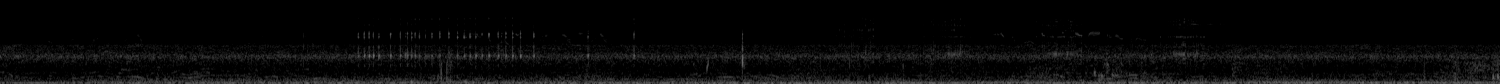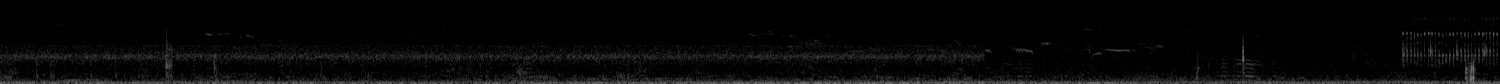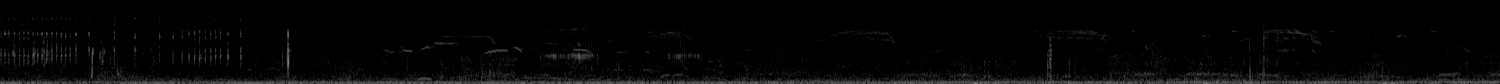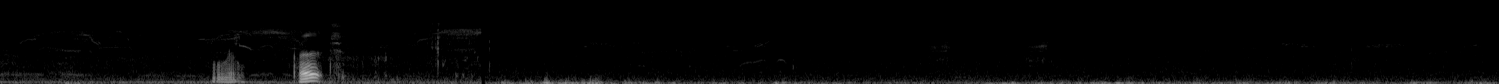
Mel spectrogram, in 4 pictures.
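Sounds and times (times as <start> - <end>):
steady hiss: 0.0 - 32.7
low steady rumble: 0.0 - 59.9
short bird calls: 2.6 - 13.9, 33.8 - 39.7
fishing tackle clicking: 3.5 - 6.5, 29.0 - 33.0.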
